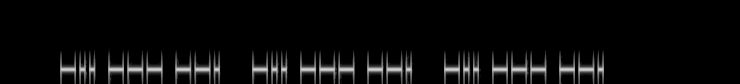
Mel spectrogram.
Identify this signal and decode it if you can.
Morse code, heard as a keyed tone, about 25 wpm, 700 Hz. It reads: DOG DOG DOG
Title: Top 500 Words Repeated 25wpm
